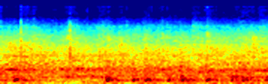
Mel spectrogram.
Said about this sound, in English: Players coming over and applauding now. They're getting a reception at least. Some boos.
